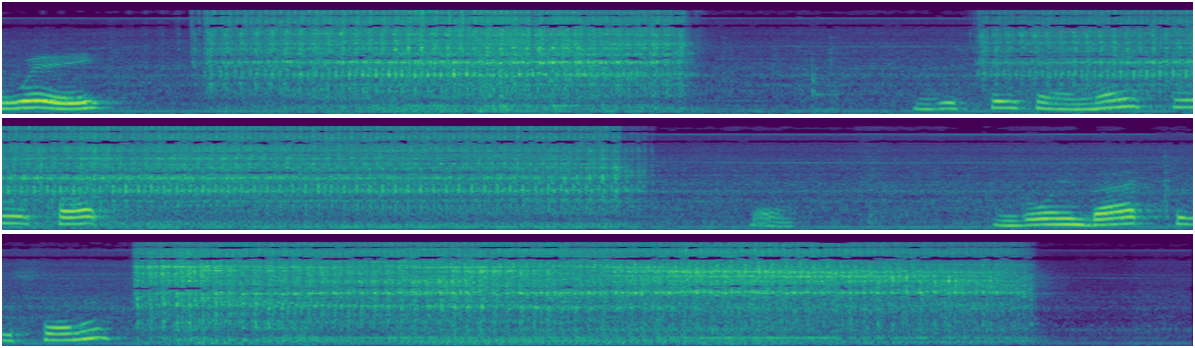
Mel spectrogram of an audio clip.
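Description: A gouge scrapes and hisses against spinning wood in long bursts.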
